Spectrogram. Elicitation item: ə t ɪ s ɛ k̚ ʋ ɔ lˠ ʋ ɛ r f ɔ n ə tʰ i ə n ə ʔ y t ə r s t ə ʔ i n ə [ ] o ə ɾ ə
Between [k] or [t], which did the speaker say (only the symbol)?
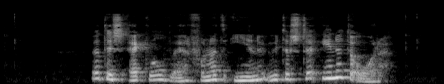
t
